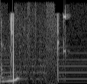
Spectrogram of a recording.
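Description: Telephone line tones as a sanatorium call is transferred to another extension: a short electronic blip, then a click and a steady buzzing tone that holds to the end.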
